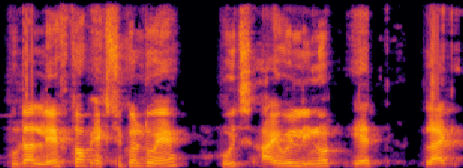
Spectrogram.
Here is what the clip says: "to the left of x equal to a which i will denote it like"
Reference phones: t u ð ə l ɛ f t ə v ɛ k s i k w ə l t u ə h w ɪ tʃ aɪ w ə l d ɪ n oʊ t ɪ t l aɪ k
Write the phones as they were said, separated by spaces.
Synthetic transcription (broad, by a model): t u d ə l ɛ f t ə p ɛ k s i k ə l t u ə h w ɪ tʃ aɪ w ə l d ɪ n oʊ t ɪ t l aɪ k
